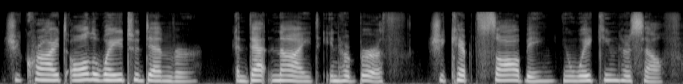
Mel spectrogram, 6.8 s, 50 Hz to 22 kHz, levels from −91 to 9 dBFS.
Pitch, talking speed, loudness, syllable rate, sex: 230 Hz, 165 wpm, -17 LUFS, 3.7 syllables/s, female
